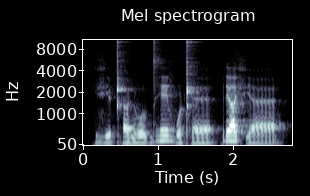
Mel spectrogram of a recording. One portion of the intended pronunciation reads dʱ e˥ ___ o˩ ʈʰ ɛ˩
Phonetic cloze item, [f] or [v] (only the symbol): v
